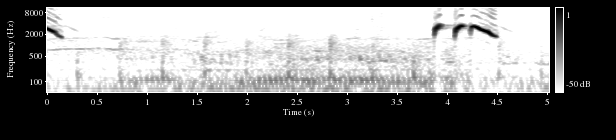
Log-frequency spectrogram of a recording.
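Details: Daily call of a female bird summoning the male in the forest: a brief downward note at the start, a quiet stretch of soft background rumble, then three bright high notes.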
